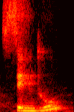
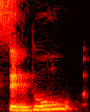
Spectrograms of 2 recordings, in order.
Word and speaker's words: Sindhu: So this is Sindhu River, and the Persians couldn't pronounce it as Sindhu, and hence they couldn't pronounce the S, and so it became Hindu.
